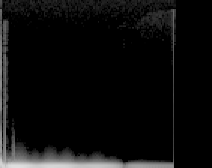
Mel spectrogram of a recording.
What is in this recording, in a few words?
long tail reverb kickdrum F sharp key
